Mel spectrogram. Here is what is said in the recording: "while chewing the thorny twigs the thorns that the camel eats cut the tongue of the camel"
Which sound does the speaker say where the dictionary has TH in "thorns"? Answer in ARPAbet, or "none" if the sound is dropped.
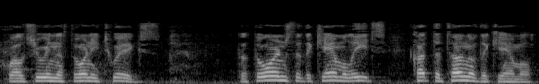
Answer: TH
